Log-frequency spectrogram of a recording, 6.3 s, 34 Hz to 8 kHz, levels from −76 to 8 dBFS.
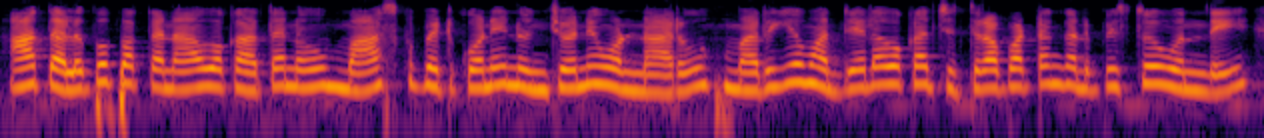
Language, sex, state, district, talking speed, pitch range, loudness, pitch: Telugu, female, Telangana, Hyderabad, 130 wpm, 240-275 Hz, -17 LUFS, 255 Hz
